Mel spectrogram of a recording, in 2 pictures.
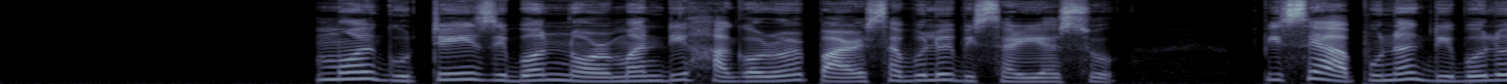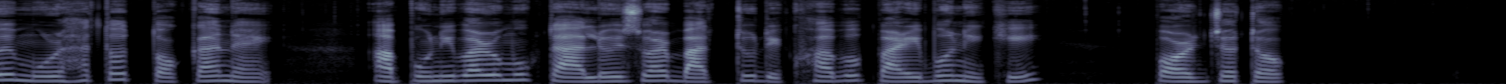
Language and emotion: Assamese, sad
